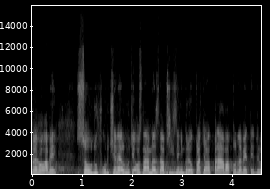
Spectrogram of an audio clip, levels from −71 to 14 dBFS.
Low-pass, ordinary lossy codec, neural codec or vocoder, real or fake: 14.4 kHz; Opus, 16 kbps; vocoder, 48 kHz, 128 mel bands, Vocos; fake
